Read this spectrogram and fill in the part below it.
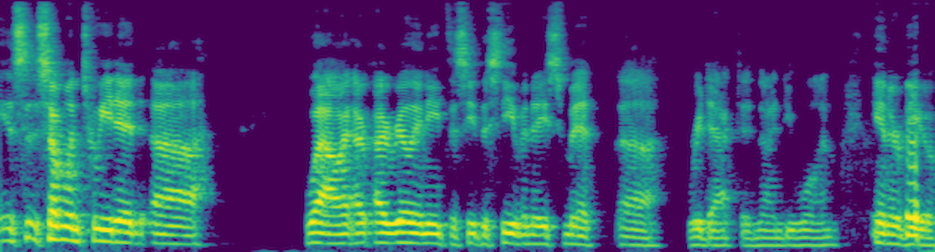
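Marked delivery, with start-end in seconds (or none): none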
